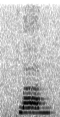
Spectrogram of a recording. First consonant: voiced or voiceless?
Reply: voiceless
